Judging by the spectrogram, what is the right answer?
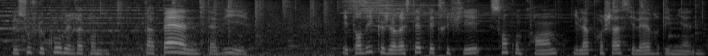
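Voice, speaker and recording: Woman reader for a novel extract, lowish mellow voice, measured and steady, faint music under. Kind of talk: reading a novel aloud.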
